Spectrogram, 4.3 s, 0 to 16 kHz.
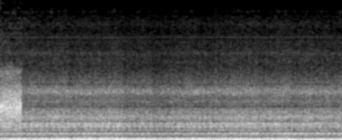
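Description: Cessna 172SP's four-cylinder Lycoming engine running steadily at about 1800 RPM during the run-up magneto check, with the right magneto selected.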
